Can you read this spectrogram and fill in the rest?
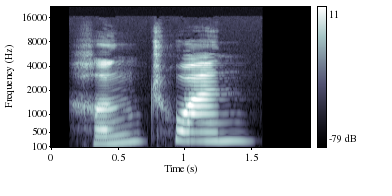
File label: "heng2 chuan1", Chinese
